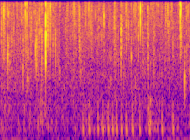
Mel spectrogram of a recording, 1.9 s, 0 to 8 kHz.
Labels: {"label": "biophony, grouper groan", "recorder": "SoundTrap 300"}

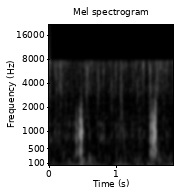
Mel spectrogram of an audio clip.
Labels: {"label": "biophony, damselfish", "recorder": "SoundTrap 500"}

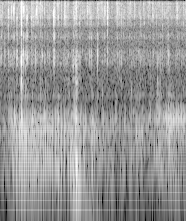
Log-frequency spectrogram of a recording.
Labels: {"label": "biophony", "recorder": "HydroMoth"}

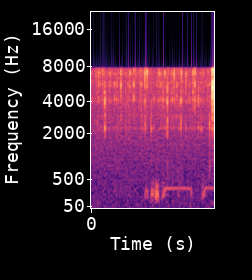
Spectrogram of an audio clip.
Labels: {"label": "ambient", "recorder": "HydroMoth"}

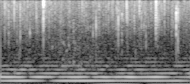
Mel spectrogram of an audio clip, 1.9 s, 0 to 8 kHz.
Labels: {"label": "biophony, midshipman", "recorder": "SoundTrap 500"}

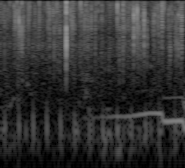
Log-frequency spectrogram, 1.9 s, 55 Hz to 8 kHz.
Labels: {"label": "biophony, cascading saw", "recorder": "SoundTrap 600 or HydroMoth"}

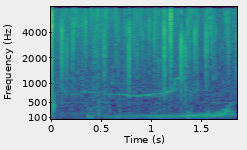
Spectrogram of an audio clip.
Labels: {"label": "biophony", "recorder": "SoundTrap 300"}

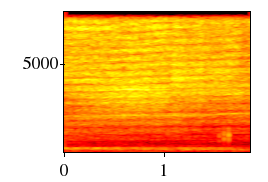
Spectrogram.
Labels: {"label": "biophony, damselfish", "recorder": "SoundTrap 500"}
{"label": "anthrophony, boat engine", "recorder": "SoundTrap 500"}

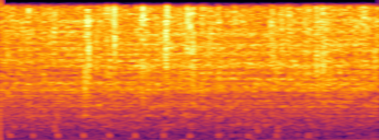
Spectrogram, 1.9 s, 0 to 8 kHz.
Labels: {"label": "biophony, pulse", "recorder": "SoundTrap 500"}
{"label": "anthrophony, boat engine", "recorder": "SoundTrap 500"}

